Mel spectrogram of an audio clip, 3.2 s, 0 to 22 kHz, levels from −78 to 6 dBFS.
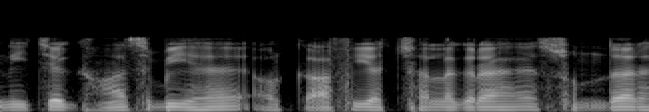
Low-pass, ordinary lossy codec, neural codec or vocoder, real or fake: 5.4 kHz; none; none; real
